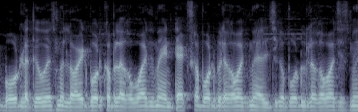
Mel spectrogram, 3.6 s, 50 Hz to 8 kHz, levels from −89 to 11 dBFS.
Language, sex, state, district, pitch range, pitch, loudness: Hindi, male, Punjab, Kapurthala, 105-110 Hz, 105 Hz, -17 LUFS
